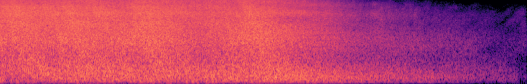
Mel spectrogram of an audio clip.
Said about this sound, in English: These are kind of mono shotgun mics aimed at rockets from a source perspective, which is exactly what I want. If I render this out, we're going to see a whole bunch of rockets moving from right to left.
